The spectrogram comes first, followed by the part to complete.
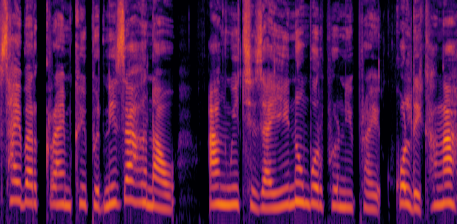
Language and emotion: Bodo, fearful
